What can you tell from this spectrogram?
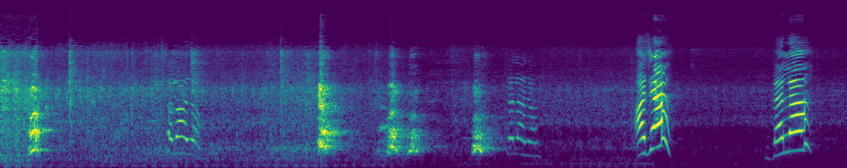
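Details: A Shih Tzu playing with a street dog gives sharp barks and high, sliding yelps, irregularly spaced, while a woman speaks over them.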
